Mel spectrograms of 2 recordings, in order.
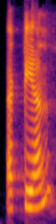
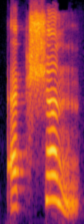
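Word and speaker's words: action: எப்படி வாசிப்பாங்க சரித்தானே எப்படி வாசிச்ச நேட்டியன் ஆக்டியன் பேட்டியன்ட் no this is நேஷன் ஆக்ஷன் பேஷன்ட் சோடிஐடிஐ தான் இருந்தாலும் சில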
